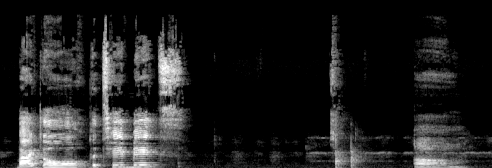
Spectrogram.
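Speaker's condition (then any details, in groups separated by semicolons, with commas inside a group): No condition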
